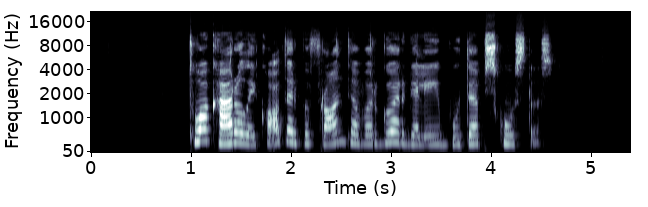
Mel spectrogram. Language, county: Lithuanian, Vilnius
